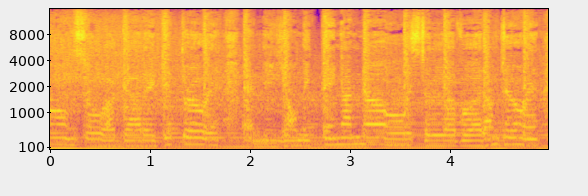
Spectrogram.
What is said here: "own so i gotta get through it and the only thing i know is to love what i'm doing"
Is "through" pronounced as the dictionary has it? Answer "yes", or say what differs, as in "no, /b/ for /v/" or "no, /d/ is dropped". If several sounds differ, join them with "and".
yes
